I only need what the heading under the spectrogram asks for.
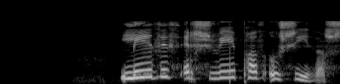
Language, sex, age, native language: Icelandic, male, 8, Icelandic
